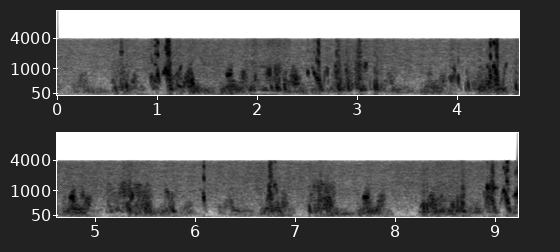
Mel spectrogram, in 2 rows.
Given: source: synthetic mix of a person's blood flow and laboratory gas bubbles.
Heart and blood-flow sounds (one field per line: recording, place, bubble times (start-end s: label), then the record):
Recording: Doppler ultrasound of blood flow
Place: precordium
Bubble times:
0.54-0.74 s: bubbles
0.93-1.28 s: bubbles
1.87-2.33 s: bubbles
2.48-3.25 s: bubbles
3.92-4.05 s: bubbles
4.08-4.50 s: bubbles
4.55-4.65 s: bubbles
4.86-4.92 s: bubbles
5.11-5.58 s: bubbles
5.70-5.83 s: bubbles
6.04-6.13 s: bubbles
6.72-6.85 s: bubbles
7.11-7.41 s: bubbles
8.26-8.37 s: bubbles
8.40-8.75 s: bubbles
8.88-9.24 s: bubbles
From the record:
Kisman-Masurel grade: 232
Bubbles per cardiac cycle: several, 3 to 8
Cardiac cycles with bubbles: 50 to 99%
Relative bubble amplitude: moderate (0.250 to 0.450)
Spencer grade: 3 (all of the cardiac periods contain showers or single bubble signals, but not dominating or overriding the cardiac motion signals)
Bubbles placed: only in the low amplitude regions of the cardiac cycle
